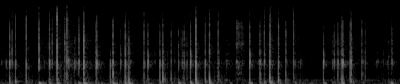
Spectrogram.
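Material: Synthetic fabric.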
